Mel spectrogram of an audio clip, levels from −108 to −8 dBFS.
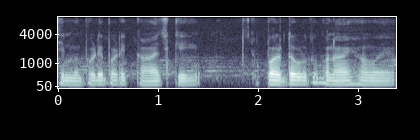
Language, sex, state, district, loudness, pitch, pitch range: Chhattisgarhi, male, Chhattisgarh, Sarguja, -22 LUFS, 110 Hz, 105-115 Hz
